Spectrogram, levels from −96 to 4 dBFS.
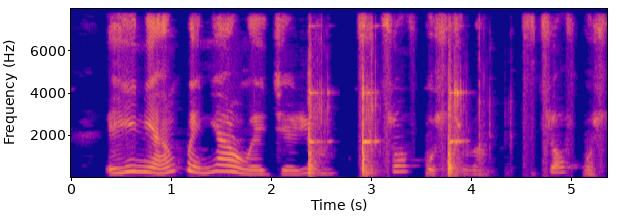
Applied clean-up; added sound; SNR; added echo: classical method Wiener filter.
